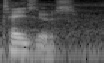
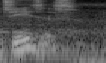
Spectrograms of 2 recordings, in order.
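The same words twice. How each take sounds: First: The name is said with Spanish sounds. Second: The name is said with English sounds. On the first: "but it was pronounced Jesus" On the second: "I kind of wondered why you would name a kid Jesus"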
